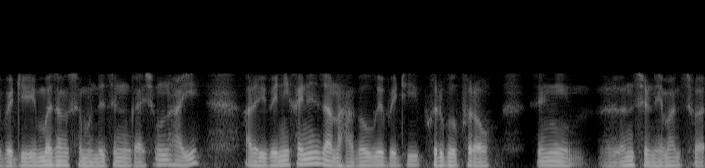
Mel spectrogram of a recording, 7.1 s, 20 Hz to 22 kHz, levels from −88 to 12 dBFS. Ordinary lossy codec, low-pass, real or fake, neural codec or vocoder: none; 3.6 kHz; fake; codec, 16 kHz, about 1 kbps, DyCAST, with the encoder's durations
